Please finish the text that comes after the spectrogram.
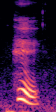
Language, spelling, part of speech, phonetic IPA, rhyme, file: Hungarian, hű, adjective / interjection, [ˈhyː], -hyː, Hu-hű.ogg
- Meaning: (adjective) faithful; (interjection) 1. oh! (the expression of surprise or mild scare, or that of relief after realizing there was no real danger) 2. wow!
